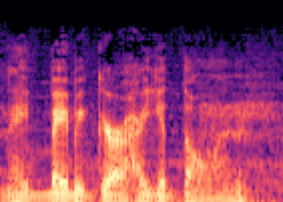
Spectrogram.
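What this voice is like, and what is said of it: Put-on thug accent. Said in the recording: “my thug accent”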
